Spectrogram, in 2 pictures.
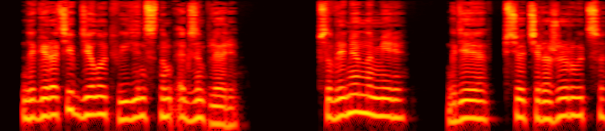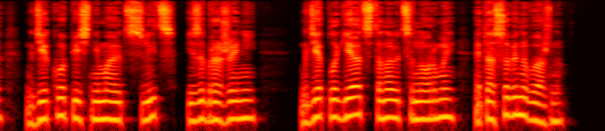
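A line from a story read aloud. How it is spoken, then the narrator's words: Plain. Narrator (Russian): ответил Платон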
